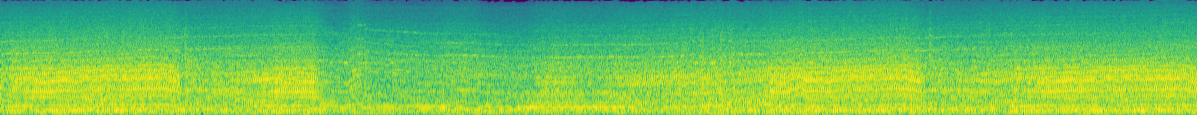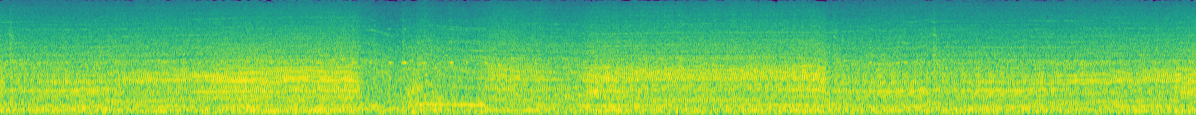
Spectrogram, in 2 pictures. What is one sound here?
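A racing car engine roars, climbing in pitch and dropping sharply at each gear change.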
